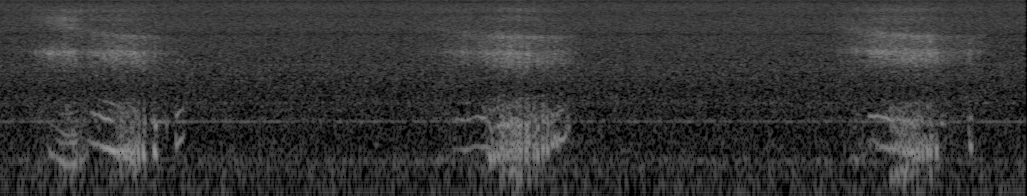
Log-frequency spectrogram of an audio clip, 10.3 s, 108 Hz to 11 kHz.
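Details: Tortoiseshell cat sound asleep in REM sleep (eyes active, tail twitching, limbs moving), snoring loudly like a human: three rough, rattling inspiratory snores, about 16 a minute, over steady background hum.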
